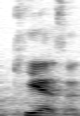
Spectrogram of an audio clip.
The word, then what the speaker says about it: Chiesa: Oh, Chiesa. That's how you pronounce it. So I have pronounced it Chiesa.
